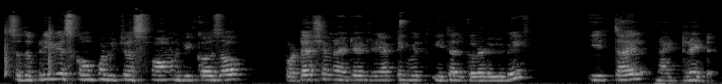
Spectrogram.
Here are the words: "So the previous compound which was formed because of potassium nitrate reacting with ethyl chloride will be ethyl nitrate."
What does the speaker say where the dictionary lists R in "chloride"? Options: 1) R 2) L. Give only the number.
2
